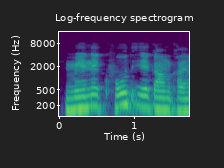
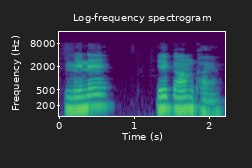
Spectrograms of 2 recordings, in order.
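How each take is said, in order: First: खुद leaned on, the line a little slow; stress on खुद. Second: Said in the usual way. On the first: Shown as a demonstration. Teacher demoing emphasis for students, stress on खुद. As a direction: press on खुद, slowing the words. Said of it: "अगर जोर डाल के बोल रहा हो कि". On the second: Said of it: "अब इसी को अगर जोर डाल के बोल रहा हो कि".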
